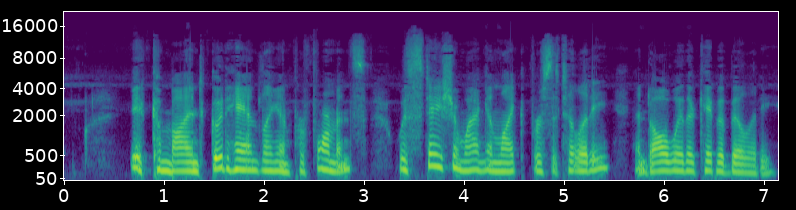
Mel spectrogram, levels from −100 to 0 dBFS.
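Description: No technical faults can be heard anywhere in the speech. There is no moment that needs a timestamp or an explanation.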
